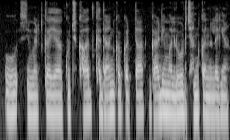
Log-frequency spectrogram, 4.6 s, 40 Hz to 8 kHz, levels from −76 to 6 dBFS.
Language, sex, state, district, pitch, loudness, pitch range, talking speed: Hindi, male, Uttarakhand, Uttarkashi, 110 Hz, -14 LUFS, 110-115 Hz, 155 wpm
